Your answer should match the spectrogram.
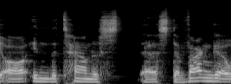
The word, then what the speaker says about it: Stavanger: in the town of Stavanger which rhymes with hangar not Stavanger as I've been saying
